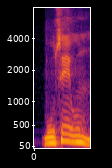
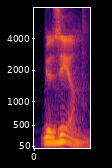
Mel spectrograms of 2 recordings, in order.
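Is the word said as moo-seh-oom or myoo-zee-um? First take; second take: moo-seh-oom; myoo-zee-um. First: It is said as moo-seh-oom, with an s sound. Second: It is said as myoo-zee-um, with a z sound. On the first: The speaker calls it wrong. "무세움 아니고요" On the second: The speaker calls it right.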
